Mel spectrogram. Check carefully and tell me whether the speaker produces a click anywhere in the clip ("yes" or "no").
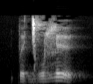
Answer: yes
